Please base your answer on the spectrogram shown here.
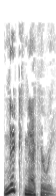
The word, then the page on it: knickknackery: British English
